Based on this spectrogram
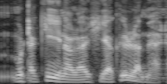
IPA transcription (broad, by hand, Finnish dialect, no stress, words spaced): mutːɑ kiːnɑlɑisiɑ kylːæ mæː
